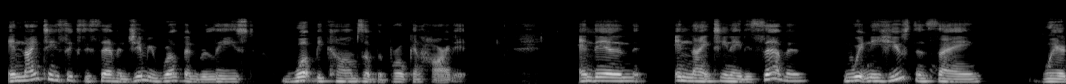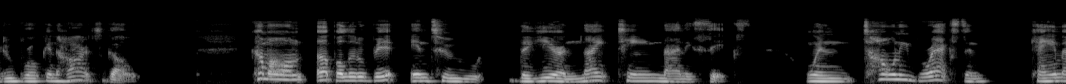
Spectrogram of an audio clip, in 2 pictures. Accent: American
